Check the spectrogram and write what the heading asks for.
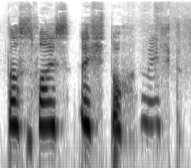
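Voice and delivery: hohe, leisere, hilflose Stimme; verzweifelter Karl. Acted. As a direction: klinge ratlos und klein. (Karl antwortet hilflos, viel höher und leiser)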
